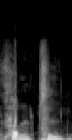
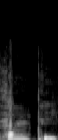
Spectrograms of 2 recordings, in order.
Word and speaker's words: 황포: 우리 중국 사료 같은 데서 보면 황푸 이렇게도 나옵니다. 황푸. 푸. 이건 상관없어요. 우리 이제 한자 우리 음으로 발음하면 황포 이렇게 되는 거고, 중국 발음으로 하면 황푸 이렇게 됩니다.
